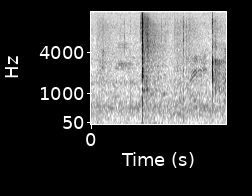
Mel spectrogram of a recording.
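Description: Two sharp racket strikes on a badminton shuttlecock, about a second apart, the first the louder, over the murmur of a large sports hall.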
